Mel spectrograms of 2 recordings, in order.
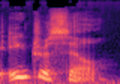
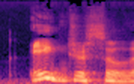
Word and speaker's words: Yggdrasil: Oh, The Return of the Yggdrasil. – Yggdrasil, that's right.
